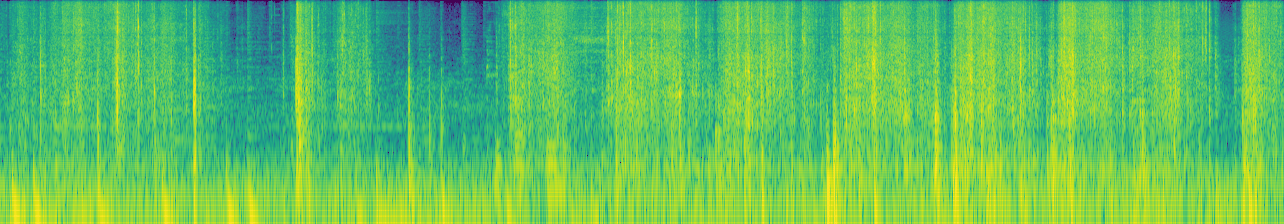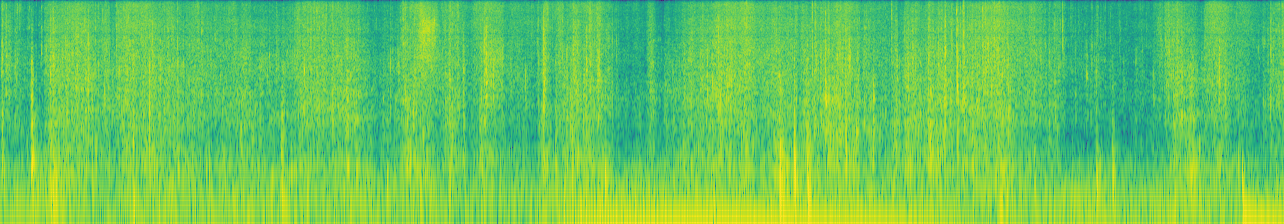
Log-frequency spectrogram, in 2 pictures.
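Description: Plastic wrappers and paper crinkle and rustle as a hand rummages through them.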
